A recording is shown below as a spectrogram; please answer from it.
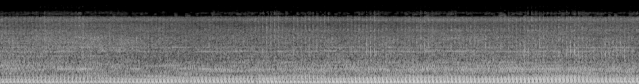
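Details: Found sitting at a boat yard, this MTD Yard Bug riding mower is on a test start. It gives a steady, even low chug at about 220 beats a minute with no misses or surging, running smoothly.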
